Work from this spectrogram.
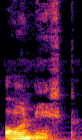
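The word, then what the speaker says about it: honest: एन लगेगा आन नेस्ट भले एच है भवेल नहीं है लेकिन इसको बोलेंगे ऑनेस्ट ऑनेस्ट अ आ रहा है तो आयन का प्रयोग होगा ऑनेस्ट मैन an hour O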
